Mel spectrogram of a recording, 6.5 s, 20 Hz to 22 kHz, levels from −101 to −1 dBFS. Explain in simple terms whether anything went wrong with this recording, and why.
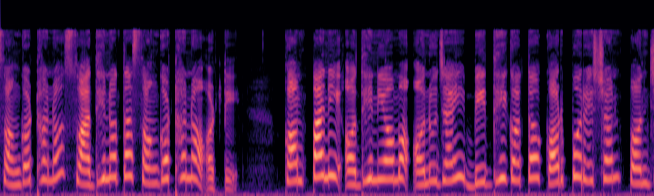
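Nothing went wrong here; the speech comes through with no dropouts, clicks, distortion or glitches anywhere in the recording.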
